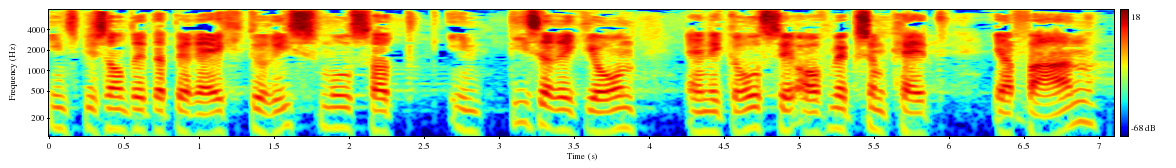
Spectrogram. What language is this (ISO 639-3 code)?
deu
